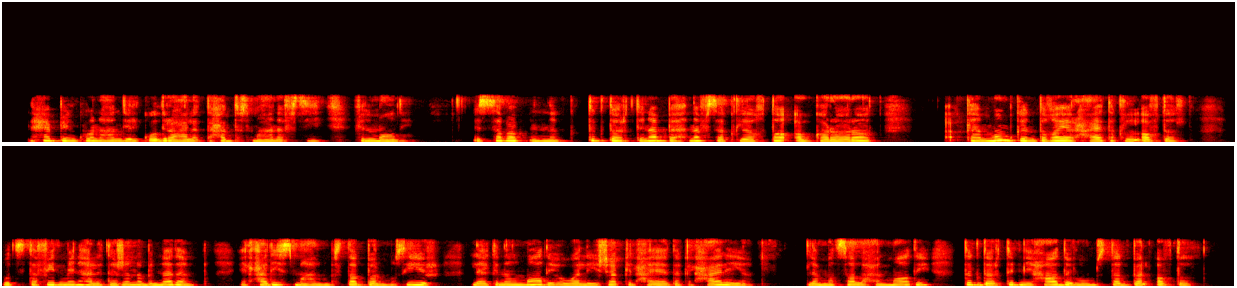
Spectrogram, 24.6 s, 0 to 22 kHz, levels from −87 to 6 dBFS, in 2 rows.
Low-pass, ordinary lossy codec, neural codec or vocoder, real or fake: 7.2 kHz; none; none; real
